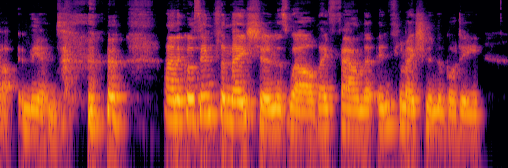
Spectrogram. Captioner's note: giggling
